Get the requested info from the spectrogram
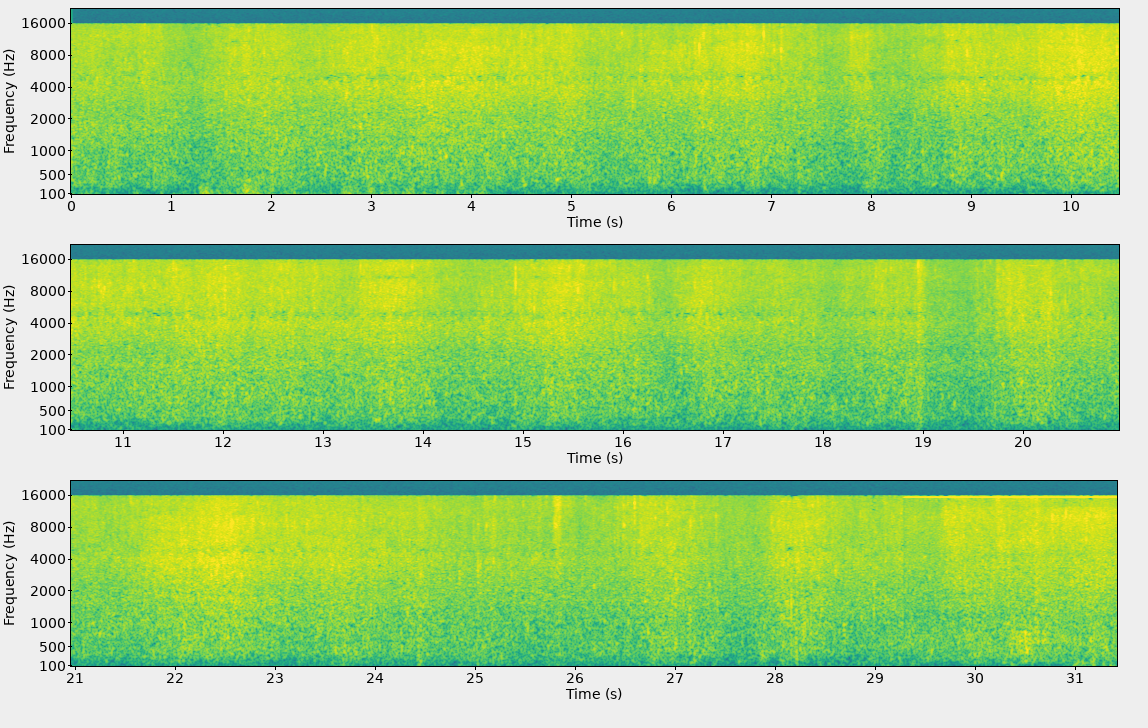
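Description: Small river waves lapping on a gravelly shore, washing in one after another, with wind buffeting the microphone briefly near the start.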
